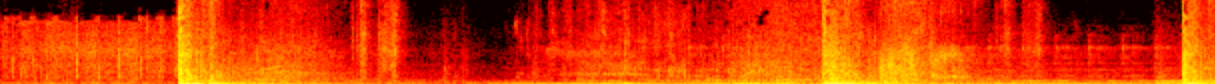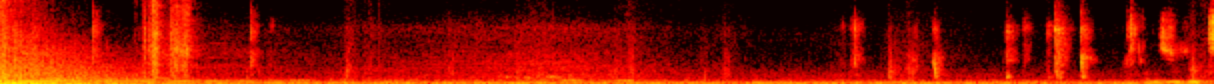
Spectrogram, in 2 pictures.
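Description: Three sharp, loud shotgun blasts at steady spacing, fired at dinosaurs in a cave-exploring survival video game, each ringing out over a continuous rumbling backdrop of game ambience and faint clicking.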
